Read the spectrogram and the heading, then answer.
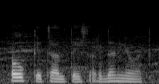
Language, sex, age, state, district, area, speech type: Marathi, male, 18-30, Maharashtra, Satara, urban, spontaneous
